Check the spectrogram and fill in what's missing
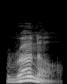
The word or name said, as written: runnel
